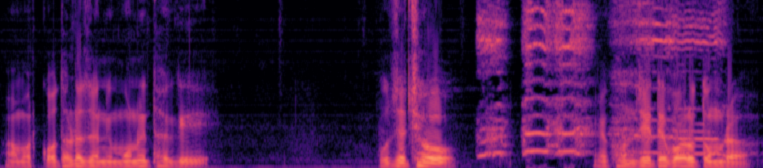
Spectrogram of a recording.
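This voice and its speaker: A man's voice: mid-range voice, flat delivery, unhurried, lightly acted. Authoritative forest sage for kids' cartoon, played by a man, protective, level delivery, slightly noisy recording. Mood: stern, protective. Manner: admonishing, authoritative. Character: male holy hermit, stern, protective forest sage. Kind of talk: children's fairy-tale cartoon acting.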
